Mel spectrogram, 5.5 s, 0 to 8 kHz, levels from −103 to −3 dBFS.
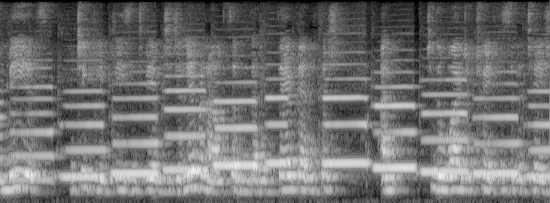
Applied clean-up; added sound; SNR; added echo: none; Wind instrument, woodwind instrument; -1 dB; reverberation time 0.8 s.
